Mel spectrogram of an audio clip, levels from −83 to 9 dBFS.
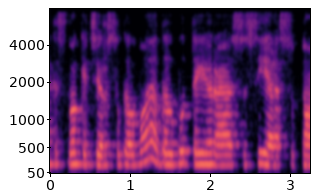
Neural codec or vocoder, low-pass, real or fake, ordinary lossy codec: vocoder, 44.1 kHz, 128 mel bands, Pupu-Vocoder; 7.2 kHz; fake; MP3, 64 kbps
